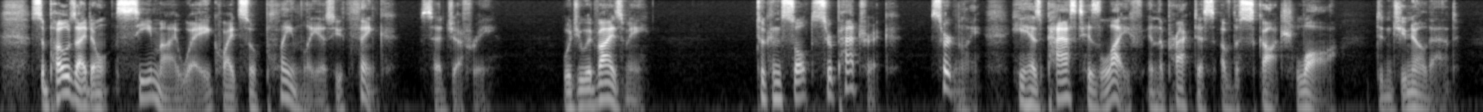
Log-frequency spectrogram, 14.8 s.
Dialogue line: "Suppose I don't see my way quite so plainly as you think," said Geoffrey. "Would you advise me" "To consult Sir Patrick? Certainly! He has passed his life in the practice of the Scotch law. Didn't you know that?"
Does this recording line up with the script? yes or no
yes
